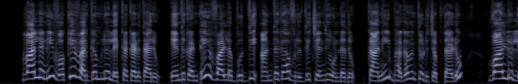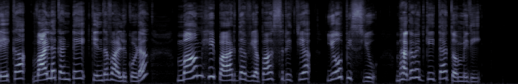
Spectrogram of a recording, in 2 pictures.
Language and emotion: Telugu, neutral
